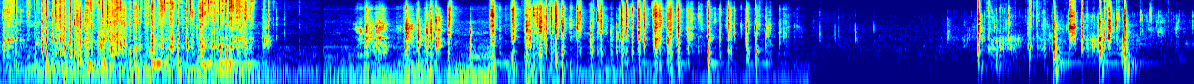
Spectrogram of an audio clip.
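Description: Things crushed under a car tyre: dense crackling, cracking and snapping of plastic and other crunchy objects breaking, in three bursts with short quieter gaps between them.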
